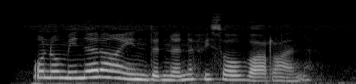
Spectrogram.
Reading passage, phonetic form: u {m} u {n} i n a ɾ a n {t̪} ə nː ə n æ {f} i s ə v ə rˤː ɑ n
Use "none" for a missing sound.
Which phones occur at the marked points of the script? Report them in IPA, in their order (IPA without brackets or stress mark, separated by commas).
n, m, d̪, f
